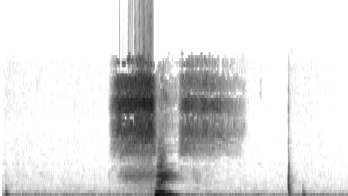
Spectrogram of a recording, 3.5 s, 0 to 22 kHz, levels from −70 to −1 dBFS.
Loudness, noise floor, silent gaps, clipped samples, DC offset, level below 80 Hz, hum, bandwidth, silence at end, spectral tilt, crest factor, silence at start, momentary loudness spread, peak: -9 LUFS; -37 dBFS; none; 0.3%; under 0.1%; -36 dBFS; none; over 20 kHz; 0.25 s; -2 dB/octave; 16 dB; 0.05 s; 24 LU; 0 dBFS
